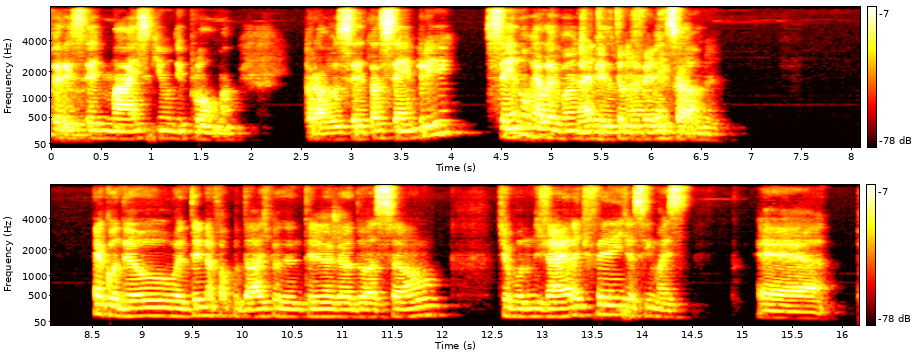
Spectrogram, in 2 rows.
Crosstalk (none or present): present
